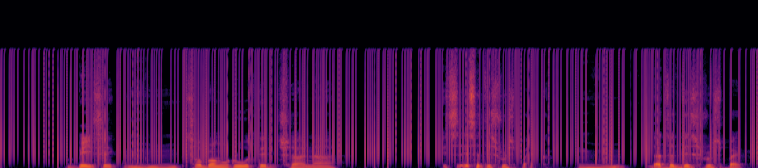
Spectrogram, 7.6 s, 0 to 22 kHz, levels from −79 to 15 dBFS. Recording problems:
crackle, like an old record; loud; 3 dB below the speech

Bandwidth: 15.5 kHz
